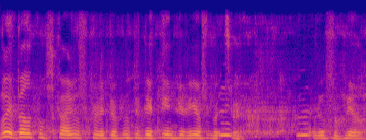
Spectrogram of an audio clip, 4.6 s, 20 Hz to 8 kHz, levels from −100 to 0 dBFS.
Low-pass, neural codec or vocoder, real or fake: 7.2 kHz; autoencoder, 22.05 kHz, a latent of 192 numbers a frame, VITS, trained on one speaker; fake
